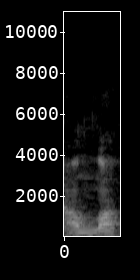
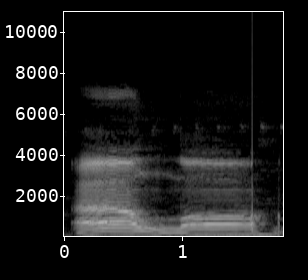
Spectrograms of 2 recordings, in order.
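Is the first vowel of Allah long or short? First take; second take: short; long. First: The first vowel is short. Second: The first vowel is drawn out long. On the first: It states that God is great. The speaker calls it right. "Seharusnya dibaca" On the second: It asks whether God is great. The speaker calls it wrong. "memanjangkan hamzah pada lafaz Allah"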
